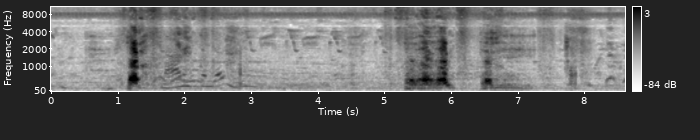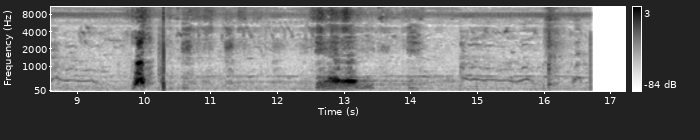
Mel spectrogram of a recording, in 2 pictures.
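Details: Rajapalayam hunting dogs fighting in an Indian village give harsh, angry barks in short bursts, several seconds apart.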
